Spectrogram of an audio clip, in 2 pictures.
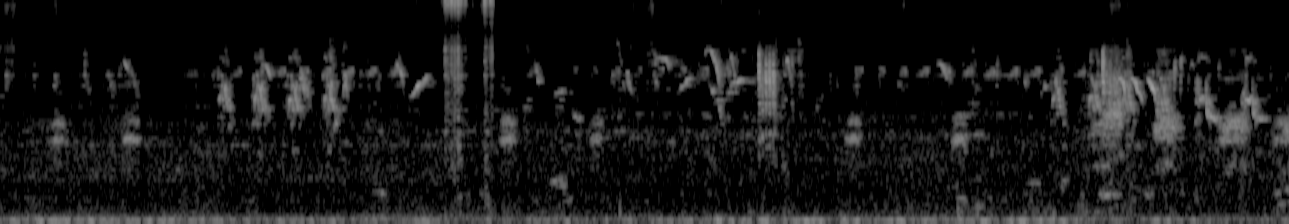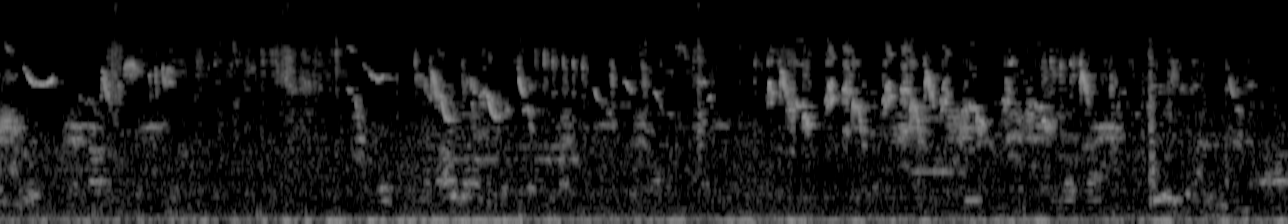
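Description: Small birds chirping and twittering faintly in quick high-pitched clusters, over a steady low hum.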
